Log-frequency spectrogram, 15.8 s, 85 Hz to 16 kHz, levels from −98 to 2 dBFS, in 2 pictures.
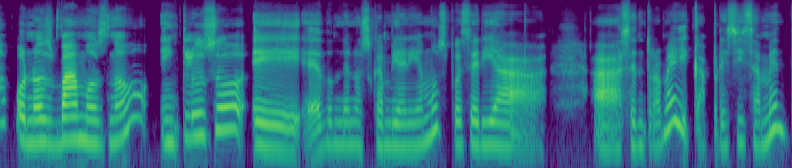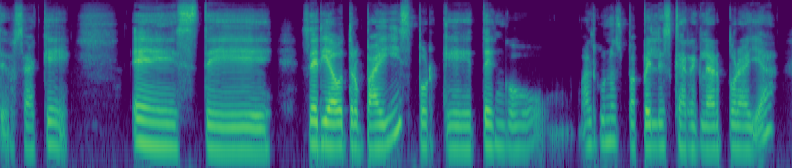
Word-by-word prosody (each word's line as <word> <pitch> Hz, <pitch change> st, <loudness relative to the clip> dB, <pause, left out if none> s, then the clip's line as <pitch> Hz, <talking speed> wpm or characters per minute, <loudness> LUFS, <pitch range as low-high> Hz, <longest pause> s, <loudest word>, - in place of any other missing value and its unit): o 210 Hz, -, +3 dB
nos 190 Hz, -1 st, +2 dB
vamos, 200 Hz, -2 st, +6 dB
¿no? 205 Hz, +3 st, 0 dB, 0.3 s
Incluso, 235 Hz, +9 st, +1 dB
eh, 165 Hz, -5 st, +1 dB
donde 180 Hz, 0 st, -9 dB
nos 175 Hz, -1 st, -1 dB
cambiaríamos, 175 Hz, -, -4 dB
pues 185 Hz, -1 st, -4 dB
sería 180 Hz, -1 st, +1 dB
a -, -, -7 dB, 0.5 s
a -, -, +3 dB
Centroamérica, 265 Hz, -, -1 dB
precisamente, 190 Hz, -, -2 dB
o -, -, -16 dB
sea, 155 Hz, -1 st, -3 dB
que, 180 Hz, +3 st, -6 dB, 0.6 s
este, 160 Hz, -4 st, +2 dB, 0.3 s
sería 185 Hz, -2 st, +5 dB
otro 170 Hz, -1 st, -1 dB
país 175 Hz, -, +1 dB
porque 160 Hz, -2 st, -6 dB
tengo 165 Hz, -1 st, -6 dB, 0.4 s
algunos 195 Hz, +2 st, -8 dB
papeles 170 Hz, 0 st, -2 dB
que -, -, -3 dB
arreglar 160 Hz, 0 st, -2 dB
por 165 Hz, -1 st, -3 dB
allá. 160 Hz, -, -5 dB
175 Hz, 115 wpm, -25 LUFS, 165-195 Hz, 0.6 s, vamos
